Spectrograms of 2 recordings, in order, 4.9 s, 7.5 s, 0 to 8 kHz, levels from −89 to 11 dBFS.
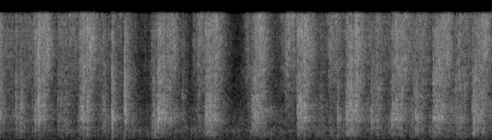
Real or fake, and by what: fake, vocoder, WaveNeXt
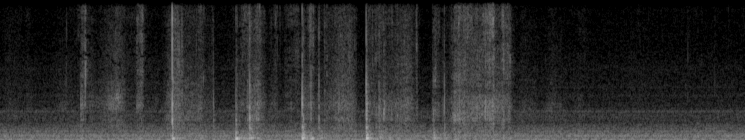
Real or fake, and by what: real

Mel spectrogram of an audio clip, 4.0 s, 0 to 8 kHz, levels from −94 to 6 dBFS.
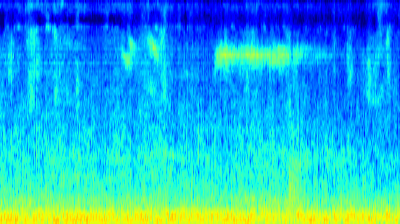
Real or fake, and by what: fake, vocoder, WaveNeXt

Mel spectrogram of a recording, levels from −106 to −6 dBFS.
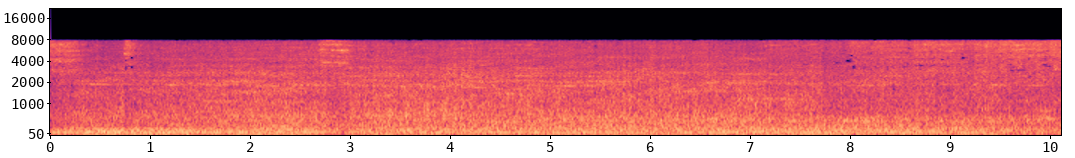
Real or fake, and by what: real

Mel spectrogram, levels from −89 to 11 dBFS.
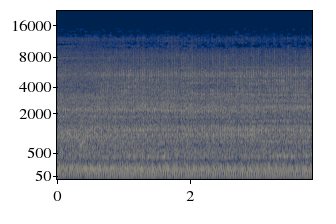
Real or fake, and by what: fake, vocoder, BigVGAN v2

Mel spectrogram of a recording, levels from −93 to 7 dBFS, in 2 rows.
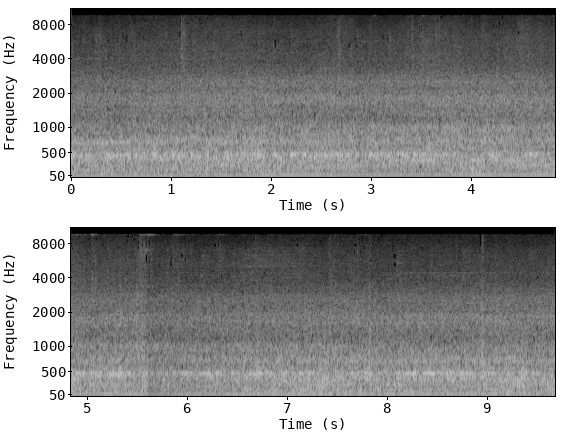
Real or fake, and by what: real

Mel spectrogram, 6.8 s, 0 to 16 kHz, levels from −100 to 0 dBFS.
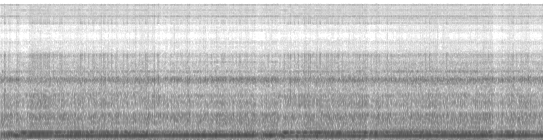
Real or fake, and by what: real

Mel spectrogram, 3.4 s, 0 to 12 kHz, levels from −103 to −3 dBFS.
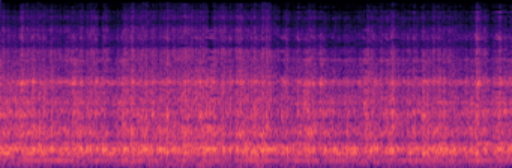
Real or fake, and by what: real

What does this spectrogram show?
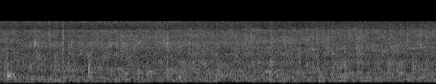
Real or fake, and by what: fake, codec, SNAC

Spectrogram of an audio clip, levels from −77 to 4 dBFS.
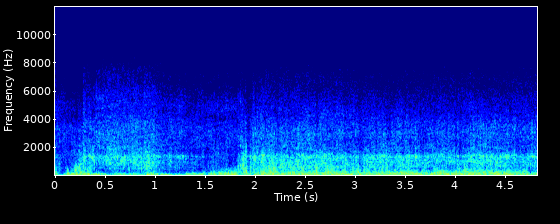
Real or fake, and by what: real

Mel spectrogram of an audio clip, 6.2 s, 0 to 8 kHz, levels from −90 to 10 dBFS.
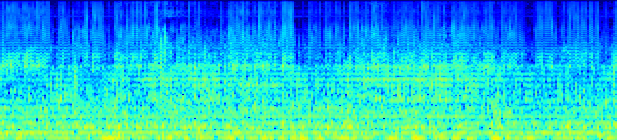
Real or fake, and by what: fake, vocoder, BigVGAN v2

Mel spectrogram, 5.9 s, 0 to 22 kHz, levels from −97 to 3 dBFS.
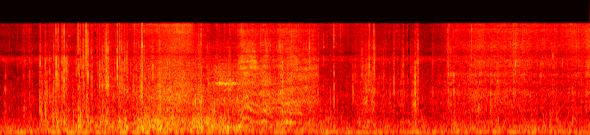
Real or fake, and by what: real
